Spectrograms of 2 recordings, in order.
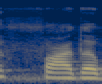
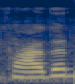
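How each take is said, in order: First: फादर ending in "-də", no r sound; फादर with the r dropped; silent r. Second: फादर with the r rolled at the end; फादर ending in a sounded "r"; wrong pronunciation. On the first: Teacher models the correct फादर, r left silent. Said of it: "आर यहाँ पर silent रहेगा". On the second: Teacher shows students the wrong फादर with the r sounded. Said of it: "फादर नहीं बोलेंगे". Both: Shown as a demonstration.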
